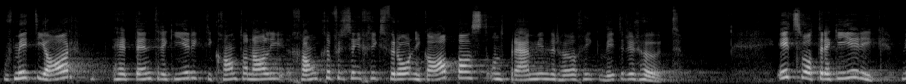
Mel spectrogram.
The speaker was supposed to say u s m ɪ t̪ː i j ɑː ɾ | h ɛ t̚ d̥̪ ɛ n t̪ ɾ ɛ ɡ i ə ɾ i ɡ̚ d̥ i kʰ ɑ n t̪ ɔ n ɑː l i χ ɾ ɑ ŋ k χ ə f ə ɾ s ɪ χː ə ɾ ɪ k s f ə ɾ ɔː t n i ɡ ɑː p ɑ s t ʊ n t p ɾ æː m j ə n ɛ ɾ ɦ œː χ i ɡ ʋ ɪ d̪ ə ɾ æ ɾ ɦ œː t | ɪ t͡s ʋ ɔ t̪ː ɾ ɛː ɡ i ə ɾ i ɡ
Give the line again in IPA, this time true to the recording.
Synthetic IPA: u f m ɪ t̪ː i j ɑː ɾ | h ɛ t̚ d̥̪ ɛ n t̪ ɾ ɛ ɡ i ə ɾ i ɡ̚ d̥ i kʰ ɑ n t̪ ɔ n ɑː l i χ ɾ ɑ ŋ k χ ə f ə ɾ s ɪ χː ə ɾ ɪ k s f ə ɾ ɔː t n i ɡ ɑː p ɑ s t ʊ n t p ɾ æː m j ə n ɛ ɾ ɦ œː χ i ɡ ʋ ɪ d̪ ə ɾ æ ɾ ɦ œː t | ɪ t͡s ʋ ɔ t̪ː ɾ ɛ ɡ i ə ɾ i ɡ

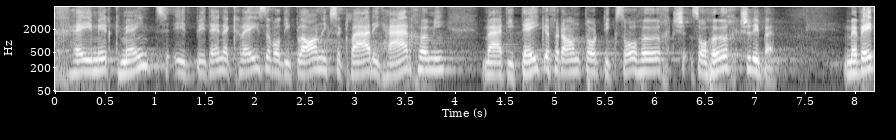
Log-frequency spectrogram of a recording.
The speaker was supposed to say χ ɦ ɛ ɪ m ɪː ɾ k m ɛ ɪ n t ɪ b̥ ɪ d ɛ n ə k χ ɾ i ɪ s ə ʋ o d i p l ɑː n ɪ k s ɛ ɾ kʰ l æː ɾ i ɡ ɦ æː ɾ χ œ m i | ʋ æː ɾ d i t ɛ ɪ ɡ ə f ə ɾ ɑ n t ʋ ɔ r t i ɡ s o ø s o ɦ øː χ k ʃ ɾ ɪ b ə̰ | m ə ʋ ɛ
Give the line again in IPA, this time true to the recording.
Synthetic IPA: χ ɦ ɛ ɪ m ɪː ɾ k m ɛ ɪ n t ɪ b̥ ɪ d ɛ n ə k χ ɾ ɛ ɪ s ə ʋ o d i p l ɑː n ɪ k s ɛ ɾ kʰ l æː ɾ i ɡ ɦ æː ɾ χ œ m i | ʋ æː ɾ d i t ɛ ɪ ɡ ə f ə ɾ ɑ n t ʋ ɔ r t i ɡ s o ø s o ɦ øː χ k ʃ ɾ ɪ b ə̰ | m ə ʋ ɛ

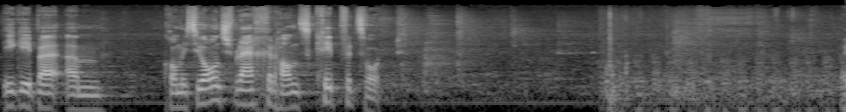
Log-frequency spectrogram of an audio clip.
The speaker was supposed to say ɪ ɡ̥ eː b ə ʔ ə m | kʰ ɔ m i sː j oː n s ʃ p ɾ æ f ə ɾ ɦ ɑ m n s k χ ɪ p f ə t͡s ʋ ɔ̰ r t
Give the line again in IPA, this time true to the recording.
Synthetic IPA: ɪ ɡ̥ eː b ə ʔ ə m | kʰ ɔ m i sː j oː n s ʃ p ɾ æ χ ə ɾ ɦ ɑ n s k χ ɪ p f ə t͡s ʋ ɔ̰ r t

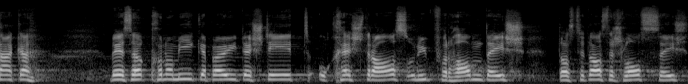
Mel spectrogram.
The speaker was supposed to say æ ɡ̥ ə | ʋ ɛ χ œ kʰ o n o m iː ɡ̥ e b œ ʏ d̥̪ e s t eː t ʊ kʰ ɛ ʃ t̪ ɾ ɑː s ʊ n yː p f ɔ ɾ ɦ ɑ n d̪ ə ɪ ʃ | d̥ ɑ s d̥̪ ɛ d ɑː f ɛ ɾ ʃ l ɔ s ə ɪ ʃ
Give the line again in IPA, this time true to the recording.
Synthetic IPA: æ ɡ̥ ə | ʋ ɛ s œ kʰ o n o m iː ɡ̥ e b œ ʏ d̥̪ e ʃ t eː t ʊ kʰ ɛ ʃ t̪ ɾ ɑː s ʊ n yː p f ɔ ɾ ɦ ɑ n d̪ ə ɪ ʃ | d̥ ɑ s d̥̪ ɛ d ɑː s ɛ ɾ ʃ l ɔ s ə ɪ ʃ

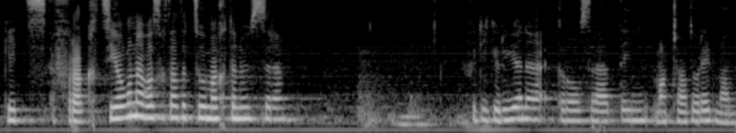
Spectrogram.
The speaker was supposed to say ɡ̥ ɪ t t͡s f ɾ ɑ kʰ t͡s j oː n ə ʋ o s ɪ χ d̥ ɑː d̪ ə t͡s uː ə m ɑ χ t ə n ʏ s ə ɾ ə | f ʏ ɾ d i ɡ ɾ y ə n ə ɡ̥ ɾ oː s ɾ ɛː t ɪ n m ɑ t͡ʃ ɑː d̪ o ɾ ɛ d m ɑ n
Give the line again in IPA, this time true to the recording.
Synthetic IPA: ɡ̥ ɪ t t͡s f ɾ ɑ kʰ t͡s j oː n ə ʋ o s ɪ χ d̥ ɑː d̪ ə t͡s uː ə m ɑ χ t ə n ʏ s ə ɾ ə | f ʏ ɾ d i ɡ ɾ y ə n ə ɡ̥ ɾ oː s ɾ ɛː t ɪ n m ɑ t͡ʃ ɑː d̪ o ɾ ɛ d m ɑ n

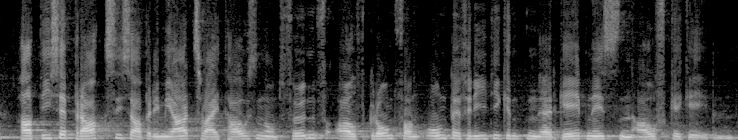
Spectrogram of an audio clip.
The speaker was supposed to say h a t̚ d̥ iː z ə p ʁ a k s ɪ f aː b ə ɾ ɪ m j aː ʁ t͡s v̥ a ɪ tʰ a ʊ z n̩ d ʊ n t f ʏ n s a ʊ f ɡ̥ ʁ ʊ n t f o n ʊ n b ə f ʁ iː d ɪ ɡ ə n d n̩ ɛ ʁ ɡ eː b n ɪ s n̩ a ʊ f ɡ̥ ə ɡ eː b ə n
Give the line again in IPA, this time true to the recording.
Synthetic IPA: h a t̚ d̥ iː z ə p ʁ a k s ɪ s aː b ə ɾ ɪ m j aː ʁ t͡s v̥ a ɪ tʰ a ʊ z n̩ d ʊ n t f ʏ n f a ʊ f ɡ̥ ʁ ʊ n t f ɔ n ʊ n b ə f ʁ iː d ɪ ɡ ə n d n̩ ɛ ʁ ɡ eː b n ɪ s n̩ a ʊ f ɡ̥ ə ɡ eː b ə n

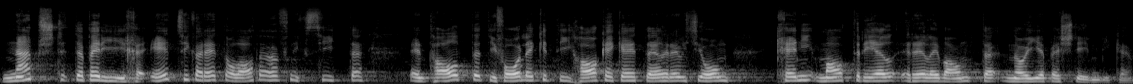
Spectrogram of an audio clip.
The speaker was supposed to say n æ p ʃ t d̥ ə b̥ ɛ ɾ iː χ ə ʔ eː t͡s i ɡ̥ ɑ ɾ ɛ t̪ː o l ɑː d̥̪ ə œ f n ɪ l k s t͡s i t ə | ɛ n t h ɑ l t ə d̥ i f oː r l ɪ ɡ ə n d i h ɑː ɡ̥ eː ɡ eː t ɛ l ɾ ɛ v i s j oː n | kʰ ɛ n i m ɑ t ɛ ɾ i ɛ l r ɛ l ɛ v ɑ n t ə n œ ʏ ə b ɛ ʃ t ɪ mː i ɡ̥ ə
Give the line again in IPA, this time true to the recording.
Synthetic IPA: n æ p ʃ t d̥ ə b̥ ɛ ɾ iː χ ə ʔ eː t͡s i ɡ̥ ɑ ɾ ɛ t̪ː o l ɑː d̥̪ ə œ f n ɪ k s t͡s i t ə | ɛ n t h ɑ l t ə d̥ i f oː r l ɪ ɡ ə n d i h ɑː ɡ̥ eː ɡ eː t ɛ l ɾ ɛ v i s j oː n | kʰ ɛ n i m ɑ t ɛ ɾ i ɛ l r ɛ l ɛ v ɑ n t ə n œ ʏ ə b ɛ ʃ t ɪ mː i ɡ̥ ə

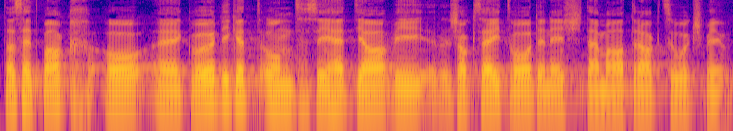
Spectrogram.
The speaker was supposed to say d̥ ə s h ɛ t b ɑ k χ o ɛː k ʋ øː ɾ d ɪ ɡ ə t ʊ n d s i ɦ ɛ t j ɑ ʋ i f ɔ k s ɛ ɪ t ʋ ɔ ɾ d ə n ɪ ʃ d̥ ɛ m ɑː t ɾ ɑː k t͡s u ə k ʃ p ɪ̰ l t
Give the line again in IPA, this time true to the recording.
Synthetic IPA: d̥ ɑ s h ɛ t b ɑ k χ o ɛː k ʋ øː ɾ d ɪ ɡ ə t ʊ n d s i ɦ ɛ t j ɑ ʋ i ʃ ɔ k s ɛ ɪ t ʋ ɔ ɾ d ə n ɪ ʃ d̥ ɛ m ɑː t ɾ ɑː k t͡s u ə k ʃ p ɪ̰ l t

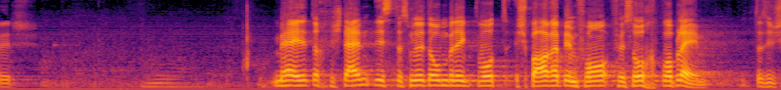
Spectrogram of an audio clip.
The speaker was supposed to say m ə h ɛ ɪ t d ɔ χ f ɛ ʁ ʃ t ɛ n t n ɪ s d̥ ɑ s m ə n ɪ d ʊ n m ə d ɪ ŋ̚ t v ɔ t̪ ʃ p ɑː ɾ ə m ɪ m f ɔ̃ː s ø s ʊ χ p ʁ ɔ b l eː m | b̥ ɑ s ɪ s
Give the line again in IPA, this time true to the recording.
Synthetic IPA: m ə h ɛ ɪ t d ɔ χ f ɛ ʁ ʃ t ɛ n t n ɪ s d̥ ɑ s m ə n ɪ d ʊ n b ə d ɪ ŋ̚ t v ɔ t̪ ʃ p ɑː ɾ ə b ɪ m f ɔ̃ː f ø s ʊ χ p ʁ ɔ b l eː m | d̥ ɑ s ɪ ʃ

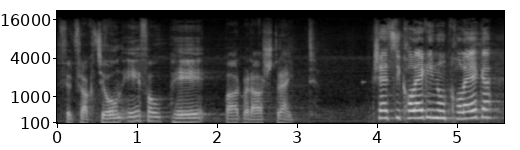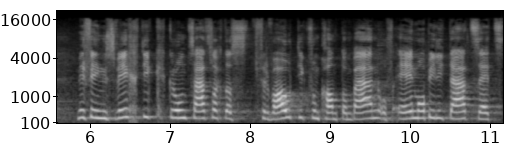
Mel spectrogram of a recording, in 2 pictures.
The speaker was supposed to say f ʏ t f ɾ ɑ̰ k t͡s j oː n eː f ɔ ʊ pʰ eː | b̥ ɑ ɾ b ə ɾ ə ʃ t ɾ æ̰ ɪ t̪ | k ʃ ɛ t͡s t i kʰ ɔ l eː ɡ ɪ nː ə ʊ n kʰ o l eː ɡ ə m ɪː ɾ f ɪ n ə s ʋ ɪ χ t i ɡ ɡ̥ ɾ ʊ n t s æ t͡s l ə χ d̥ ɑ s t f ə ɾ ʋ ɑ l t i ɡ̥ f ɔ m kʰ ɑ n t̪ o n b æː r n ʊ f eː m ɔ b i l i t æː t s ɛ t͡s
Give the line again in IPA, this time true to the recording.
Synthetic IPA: f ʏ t f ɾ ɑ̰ k t͡s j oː n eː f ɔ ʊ pʰ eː | b̥ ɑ ɾ b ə ɾ ɑ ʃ t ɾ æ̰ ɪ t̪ | k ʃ ɛ t͡s t i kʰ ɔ l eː ɡ ɪ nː ə ʊ n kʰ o l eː ɡ ə m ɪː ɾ f ɪ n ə s ʋ ɪ χ t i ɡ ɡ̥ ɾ ʊ n t s æ t͡s l ə χ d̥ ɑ s t f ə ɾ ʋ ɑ l t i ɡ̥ f ɔ m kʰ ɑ n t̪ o n b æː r n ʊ f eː m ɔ b i l i t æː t s ɛ t͡s

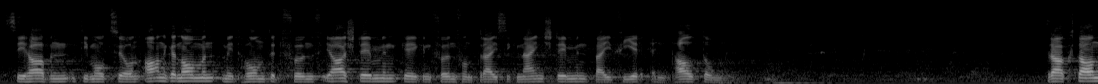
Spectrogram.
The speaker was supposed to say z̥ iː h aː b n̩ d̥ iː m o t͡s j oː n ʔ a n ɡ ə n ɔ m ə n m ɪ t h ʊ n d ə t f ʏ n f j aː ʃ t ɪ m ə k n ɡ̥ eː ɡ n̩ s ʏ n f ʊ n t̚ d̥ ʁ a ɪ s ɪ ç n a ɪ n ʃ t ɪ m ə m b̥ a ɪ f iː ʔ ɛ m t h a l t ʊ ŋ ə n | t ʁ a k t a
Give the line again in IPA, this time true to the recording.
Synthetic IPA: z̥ iː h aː b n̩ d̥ iː m o t͡s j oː n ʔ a n ɡ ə n ɔ m ə n m ɪ t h ʊ n d ə t f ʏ n f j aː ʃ t ɪ m ə n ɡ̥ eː ɡ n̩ f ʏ n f ʊ n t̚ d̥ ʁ a ɪ s ɪ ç n a ɪ n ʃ t ɪ m ə n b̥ a ɪ f iː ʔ ɛ n t h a l t ʊ ŋ ə n | t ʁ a k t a

